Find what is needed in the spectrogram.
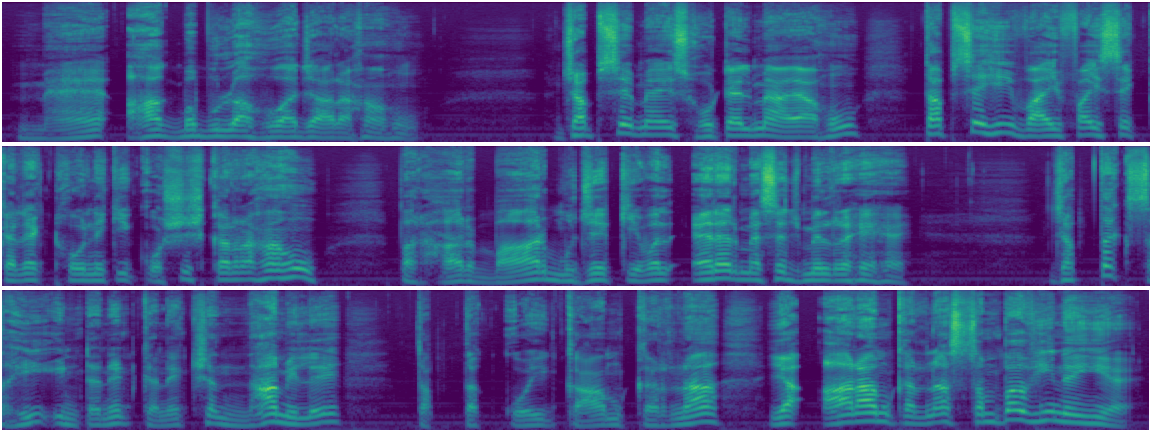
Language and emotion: Hindi, angry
